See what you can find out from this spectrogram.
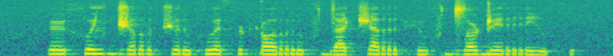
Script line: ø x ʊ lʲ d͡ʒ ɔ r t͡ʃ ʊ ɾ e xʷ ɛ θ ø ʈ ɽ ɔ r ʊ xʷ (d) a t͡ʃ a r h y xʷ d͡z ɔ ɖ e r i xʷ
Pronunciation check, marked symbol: correct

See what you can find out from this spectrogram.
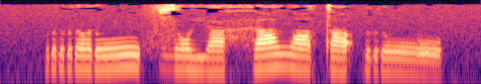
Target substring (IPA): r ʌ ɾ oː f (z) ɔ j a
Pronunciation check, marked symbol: correct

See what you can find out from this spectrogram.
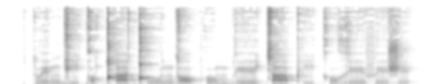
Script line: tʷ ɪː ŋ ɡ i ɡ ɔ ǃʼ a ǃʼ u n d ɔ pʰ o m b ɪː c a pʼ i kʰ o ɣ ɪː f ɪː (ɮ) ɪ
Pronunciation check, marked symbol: incorrect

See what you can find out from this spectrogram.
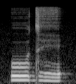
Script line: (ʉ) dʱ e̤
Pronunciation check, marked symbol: incorrect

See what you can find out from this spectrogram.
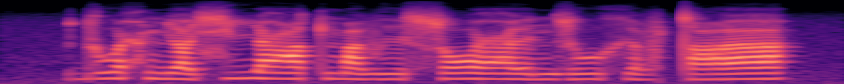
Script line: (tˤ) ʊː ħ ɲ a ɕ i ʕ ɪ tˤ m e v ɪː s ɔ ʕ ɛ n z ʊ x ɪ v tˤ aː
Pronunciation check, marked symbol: incorrect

